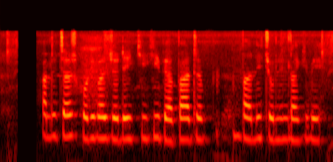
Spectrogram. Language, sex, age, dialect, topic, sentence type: Bengali, female, 25-30, Rajbangshi, agriculture, question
